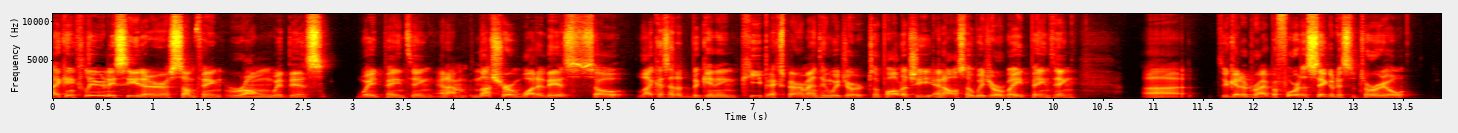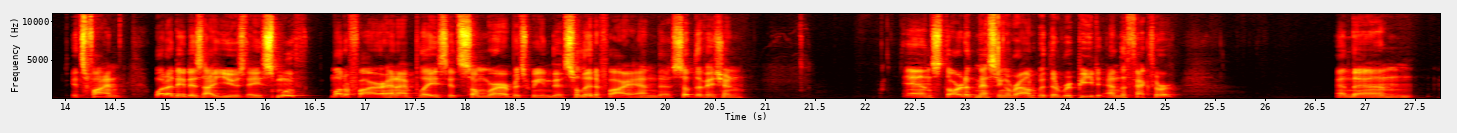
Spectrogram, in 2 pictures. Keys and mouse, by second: 0.9 click, 1.7-4.0 drag, 6.2-9.5 drag, 10.7-14.0 drag, 17.2-18.2 drag, 19.6-21.9 drag, 22.2-23.8 drag, 24.9 click, 25.8 r, 27.5 click.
